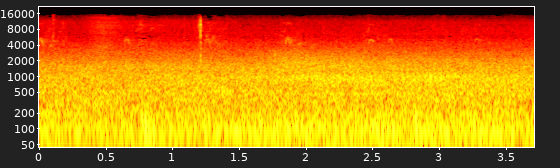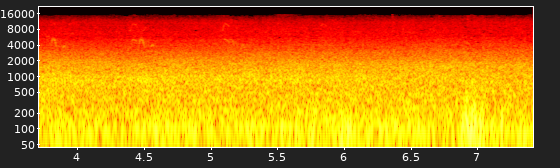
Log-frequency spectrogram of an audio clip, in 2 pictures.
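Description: Distant diesel freight train running, a steady low rumble that swells a little in the middle, with one low thump near the end.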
